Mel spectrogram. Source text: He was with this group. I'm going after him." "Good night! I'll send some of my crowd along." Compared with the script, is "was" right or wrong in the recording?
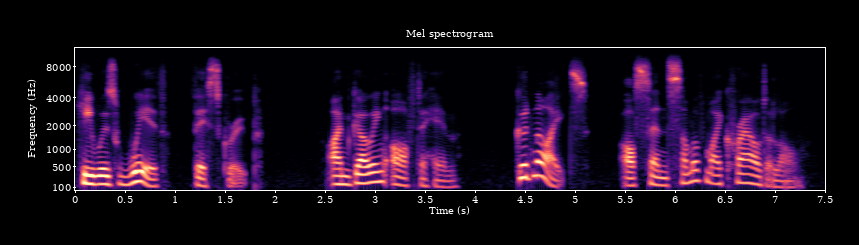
right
